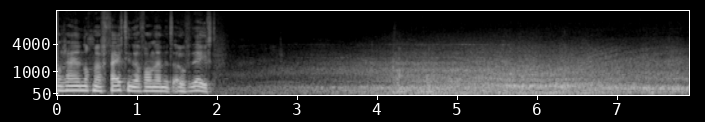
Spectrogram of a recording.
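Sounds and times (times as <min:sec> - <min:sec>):
speech: 0:00.0 - 0:02.2
car driving past on a street: 0:02.6 - 0:07.9.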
